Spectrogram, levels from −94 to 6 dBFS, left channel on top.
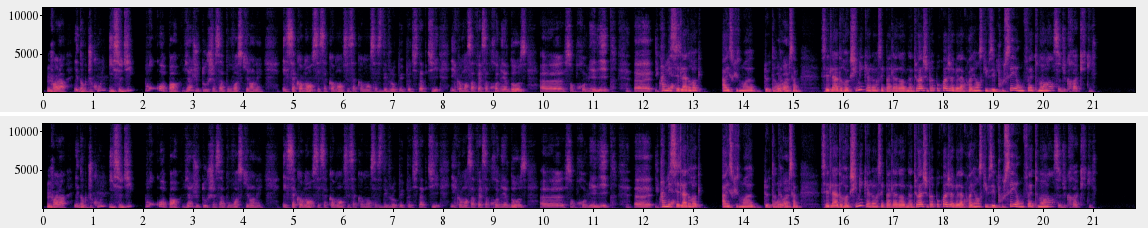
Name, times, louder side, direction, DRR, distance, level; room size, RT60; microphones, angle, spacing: voice 1, 0.1-1.7 2.0-12.7 14.6-14.9 18.9-19.1 19.8-21.0, left 1 dB, 65° left, 0.9 m, -38 dB
voice 2, 12.3-13.1 13.6-15.1 15.6-20.1, right 1 dB, 20° right, 0.4 m, -27 dB
2.5 x 2.1 x 2.4 m
head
